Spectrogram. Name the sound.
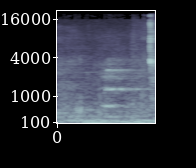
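dog whimpering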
